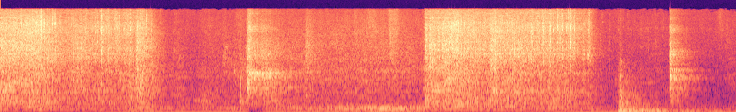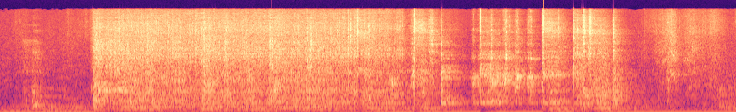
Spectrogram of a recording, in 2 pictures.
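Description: A sewing machine stitches through fabric.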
